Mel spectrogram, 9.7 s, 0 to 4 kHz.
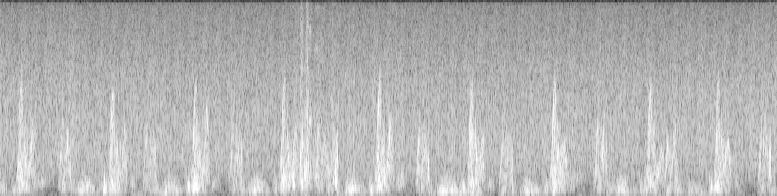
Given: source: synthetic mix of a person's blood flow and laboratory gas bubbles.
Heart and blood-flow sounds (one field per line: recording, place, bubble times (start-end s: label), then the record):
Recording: Doppler ultrasound of blood flow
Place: precordium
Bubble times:
3.62-4.01 s: bubbles
4.10-4.25 s: bubbles
From the record:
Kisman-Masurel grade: 213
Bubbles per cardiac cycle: several, 3 to 8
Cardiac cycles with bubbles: 1 to 10%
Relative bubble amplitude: loud (0.450 to 0.775)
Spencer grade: 1 (occasional bubble signal discernible with the cardiac motion signal, with majority of cardiac periods free of bubbles)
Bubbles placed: anywhere in the cardiac cycle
